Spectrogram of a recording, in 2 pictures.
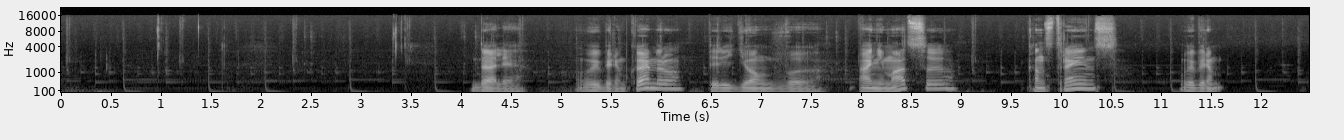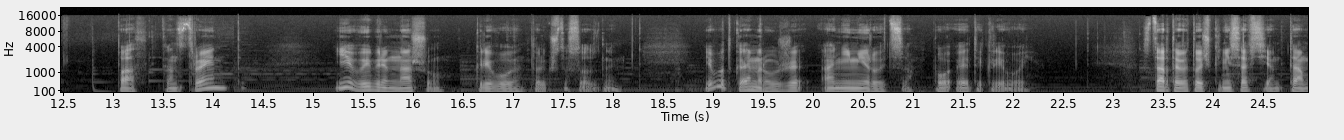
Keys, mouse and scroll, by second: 0.0 scroll, 2.5 click, 4.2 click, 7.8 click, 13.4 click, 14.5 click, 17.0-18.1 drag, 23.1-24.2 drag, 24.8 click.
